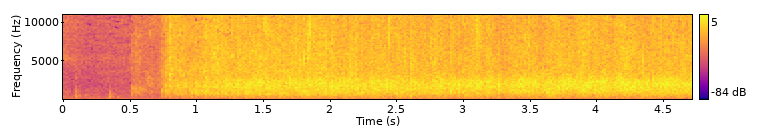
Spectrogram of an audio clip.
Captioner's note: loud audience applause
